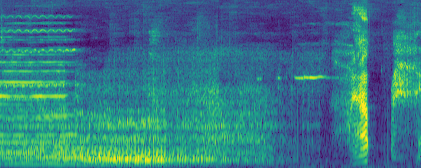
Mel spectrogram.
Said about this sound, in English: Tom Stevens and Helen Benson drive up to the boarding house after their picnic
